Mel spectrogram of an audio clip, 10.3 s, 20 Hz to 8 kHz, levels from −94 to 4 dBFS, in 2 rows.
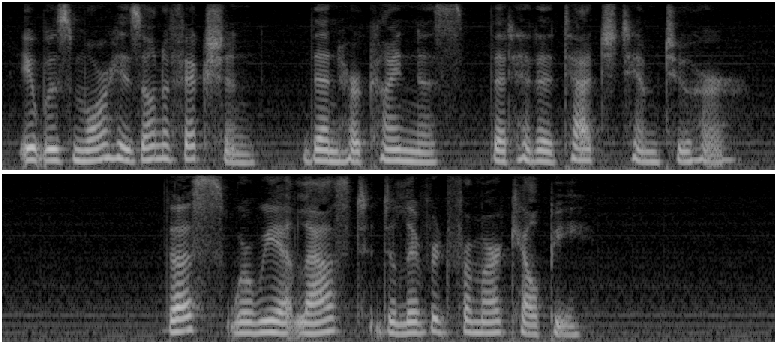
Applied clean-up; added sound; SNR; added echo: none; none; none; none.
